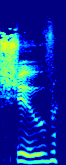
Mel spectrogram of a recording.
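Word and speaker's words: שוב: It's pronounced shuv.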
